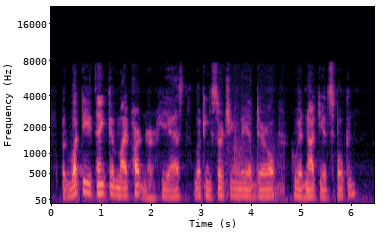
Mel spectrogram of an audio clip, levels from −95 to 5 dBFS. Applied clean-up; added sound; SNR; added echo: neural separator model SepFormer DNS4.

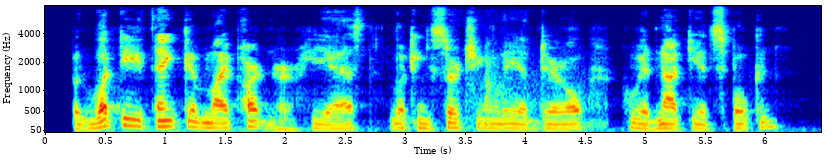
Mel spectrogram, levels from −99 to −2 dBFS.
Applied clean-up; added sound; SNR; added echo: neural mask model DeepFilterNet 3.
